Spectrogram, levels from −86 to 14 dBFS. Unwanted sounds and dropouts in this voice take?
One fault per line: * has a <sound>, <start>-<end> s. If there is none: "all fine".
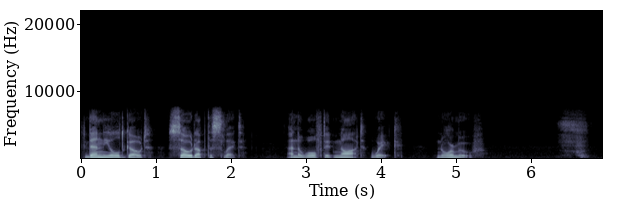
* has a sniff, 6.3-6.8 s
